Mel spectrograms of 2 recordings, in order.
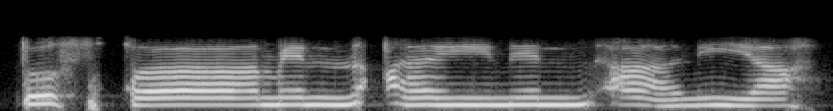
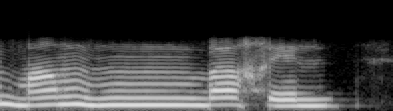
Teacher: नून साकिन की आवाज़ मीम की आवाज़ में इसलिए चेंज हुई क्योंकि नून साकिन के बाद बा है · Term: इखलाब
